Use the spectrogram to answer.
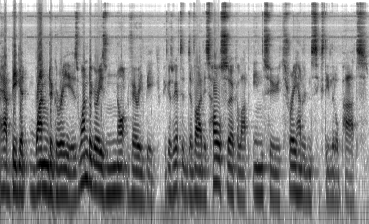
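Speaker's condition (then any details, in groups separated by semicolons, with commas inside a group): No condition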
